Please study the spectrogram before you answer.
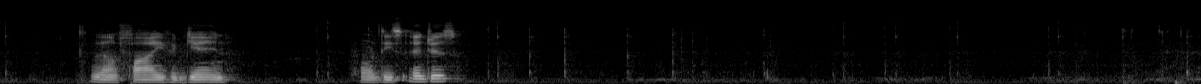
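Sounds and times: computer mouse clicks: 3.1s - 3.8s, 4.8s - 9.7s, 10.4s - 12.0s.

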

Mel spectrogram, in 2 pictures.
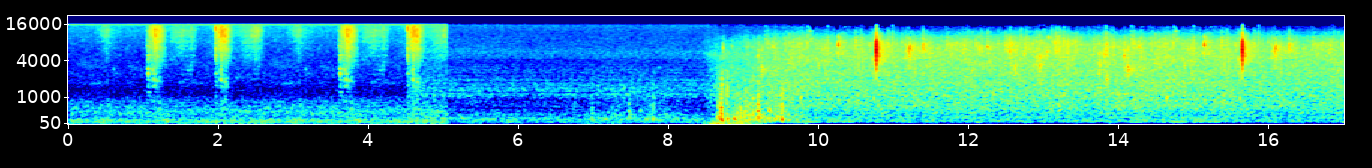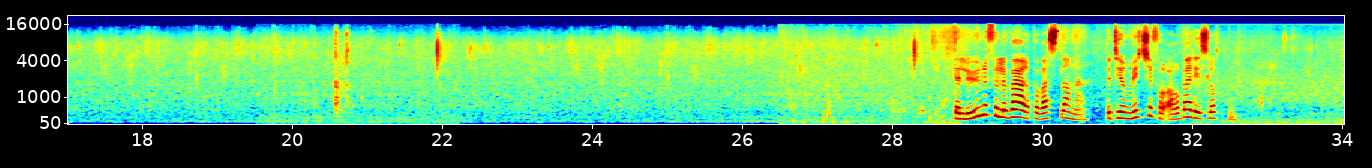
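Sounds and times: rain falling on grass: 6.8s - 34.0s.

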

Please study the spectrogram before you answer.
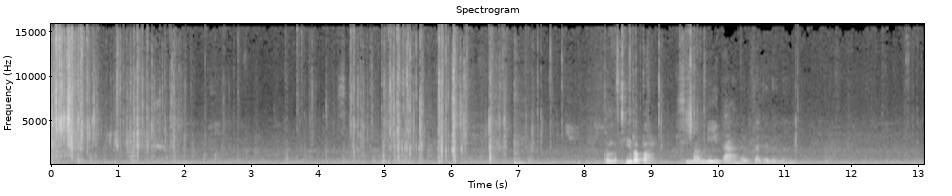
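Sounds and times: tape and paper crinkling: 0.0s - 2.9s, 3.6s - 7.8s.

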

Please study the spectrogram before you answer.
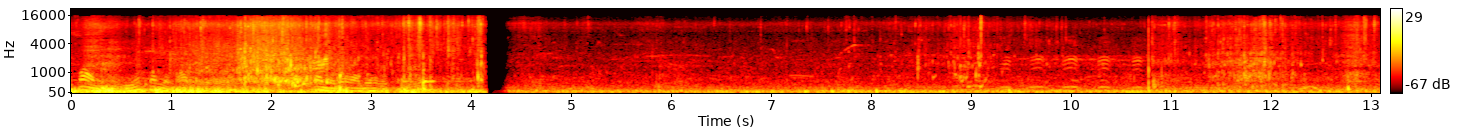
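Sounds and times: water sloshing: 1.0s - 4.2s, 10.8s - 13.0s.

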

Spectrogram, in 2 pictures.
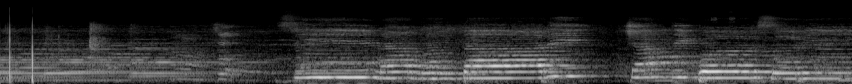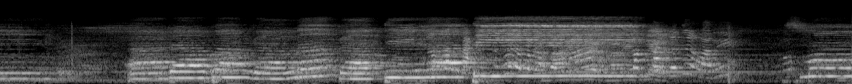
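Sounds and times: girl singing into microphone: 2.7s - 14.8s, 16.3s - 17.0s.

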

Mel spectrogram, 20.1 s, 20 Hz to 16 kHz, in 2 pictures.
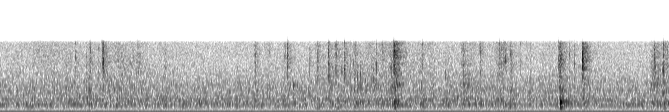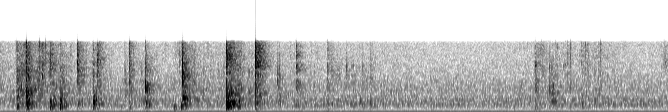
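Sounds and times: dog claws clicking on tile floor: 3.8s - 9.0s, 9.8s - 15.7s, 18.0s - 19.2s.

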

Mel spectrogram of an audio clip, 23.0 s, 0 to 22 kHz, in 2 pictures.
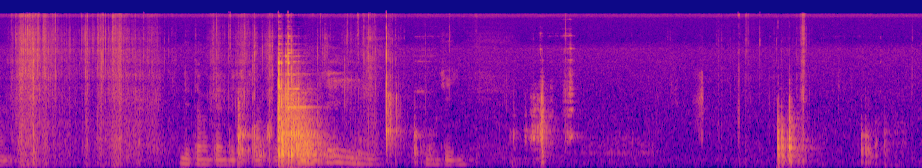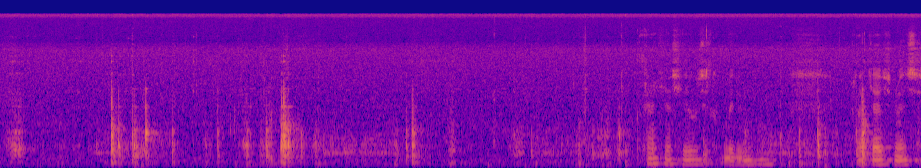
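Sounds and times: glass jar knocks and clinks: 3.5s - 4.1s.

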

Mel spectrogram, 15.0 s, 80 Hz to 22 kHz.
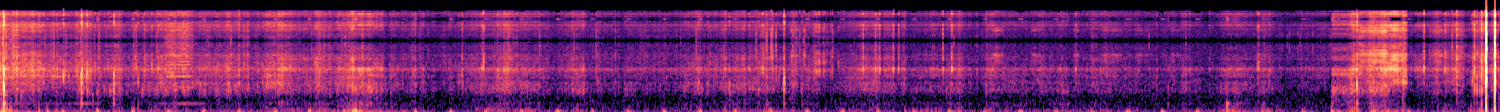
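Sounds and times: hand rubbing camera housing: 0.0s - 5.2s
wind buffeting microphone: 0.0s - 14.2s.

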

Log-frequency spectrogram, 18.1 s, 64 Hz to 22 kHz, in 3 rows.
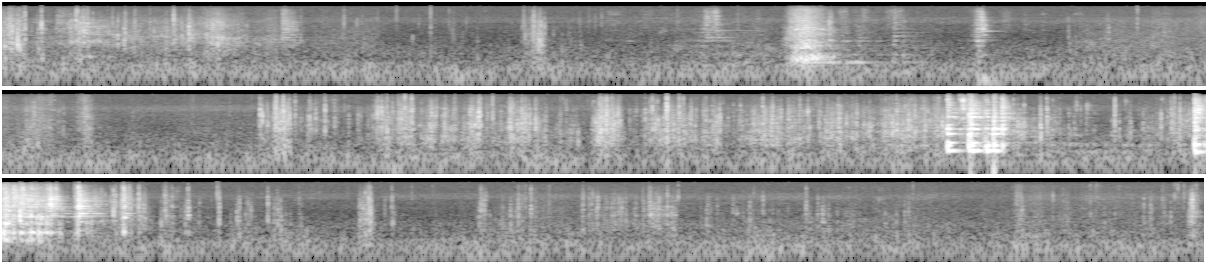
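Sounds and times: plastic bag crinkling: 0.0s - 1.6s, 7.3s - 18.0s.

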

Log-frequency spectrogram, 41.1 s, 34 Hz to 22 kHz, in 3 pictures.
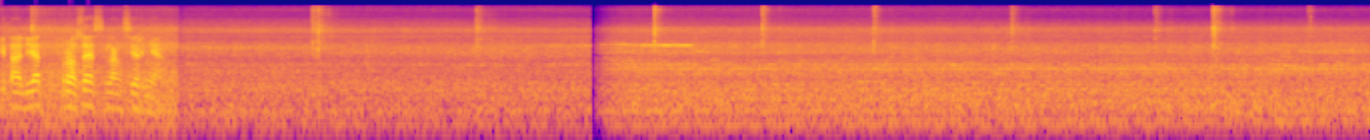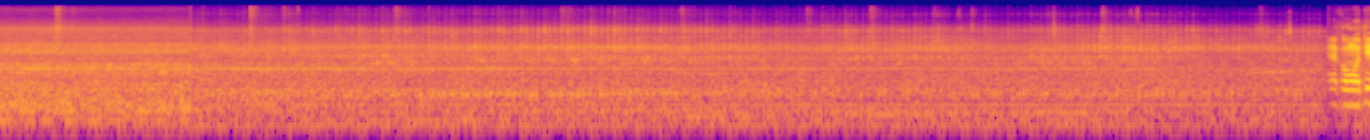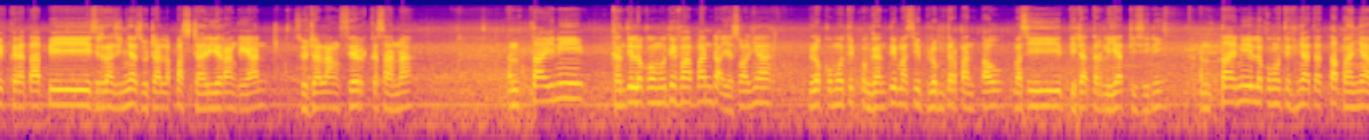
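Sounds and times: diesel locomotive engine: 0.0s - 41.0s.

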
